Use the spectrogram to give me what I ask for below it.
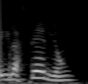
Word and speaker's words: hilasterion: Sabemos que hilasterion, o se pronuncia hilasterion en español, es el lugar de propiciación.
